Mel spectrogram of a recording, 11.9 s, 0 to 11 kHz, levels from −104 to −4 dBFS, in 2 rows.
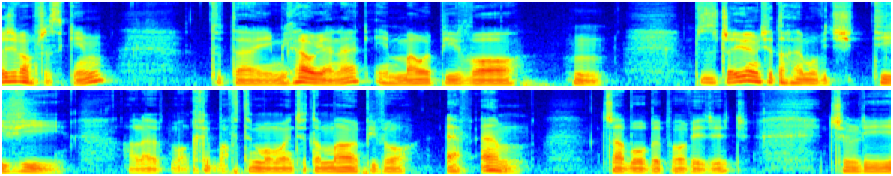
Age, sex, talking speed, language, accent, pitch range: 30-49, male, 140 wpm, Polish, native, 80-95 Hz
